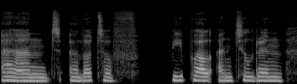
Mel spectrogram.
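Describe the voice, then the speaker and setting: A woman with a Russian accent and a fairly low pitch speaks at a very slow pace in a flat monotone. The sound is dry and close with no echo, on a very clean recording with a silent background. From Ukraine (Crimea, later western Ukraine). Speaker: Ukrainian refugee. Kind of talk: interview. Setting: garden shed studio. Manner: halting, many fillers.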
